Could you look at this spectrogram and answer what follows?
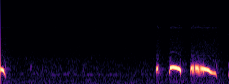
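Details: Spotted dove used as a trapping lure, calling: a faint tail of a coo, a quiet pause of about three seconds, then a phrase of a short note, an arched coo and a long falling coo.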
